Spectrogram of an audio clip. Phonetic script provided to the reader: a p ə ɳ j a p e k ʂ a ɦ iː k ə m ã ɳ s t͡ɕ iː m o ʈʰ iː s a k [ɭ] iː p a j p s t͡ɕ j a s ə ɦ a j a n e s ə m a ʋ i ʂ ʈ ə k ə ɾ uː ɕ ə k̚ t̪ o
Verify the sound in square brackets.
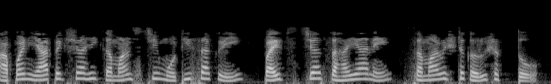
correct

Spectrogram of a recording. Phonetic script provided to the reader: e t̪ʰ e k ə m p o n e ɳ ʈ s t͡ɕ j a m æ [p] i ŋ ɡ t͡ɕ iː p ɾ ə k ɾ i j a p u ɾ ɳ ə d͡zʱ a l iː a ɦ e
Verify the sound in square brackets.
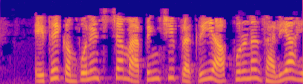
correct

